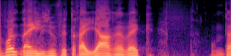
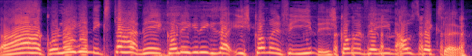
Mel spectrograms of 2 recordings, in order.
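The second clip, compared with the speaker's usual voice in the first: much higher, louder foreigner-talk, playing along; mock pidgin German; 14 semitones higher, 6 dB louder than usual. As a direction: throw his broken German right back at him. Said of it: "dann ich so".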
